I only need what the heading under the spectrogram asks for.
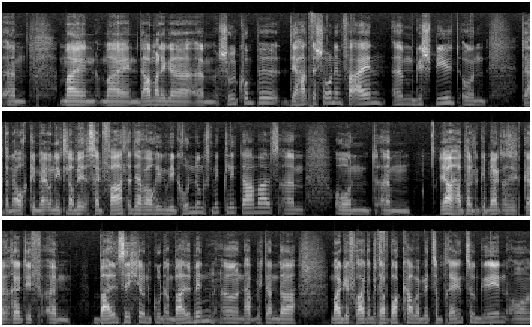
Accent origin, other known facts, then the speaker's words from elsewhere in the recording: Hard, Vorarlberg, Austria; now in Balingen, Germany; Ja, also Vorarlberg, wo ich ja komme, ist ja nicht so groß. Da gab es eben A1 Bregenz und Alpla HC Hart und ich bin gebürtiger Harder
